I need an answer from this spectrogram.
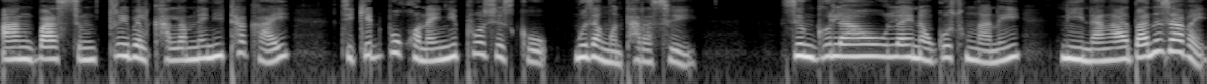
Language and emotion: Bodo, fearful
